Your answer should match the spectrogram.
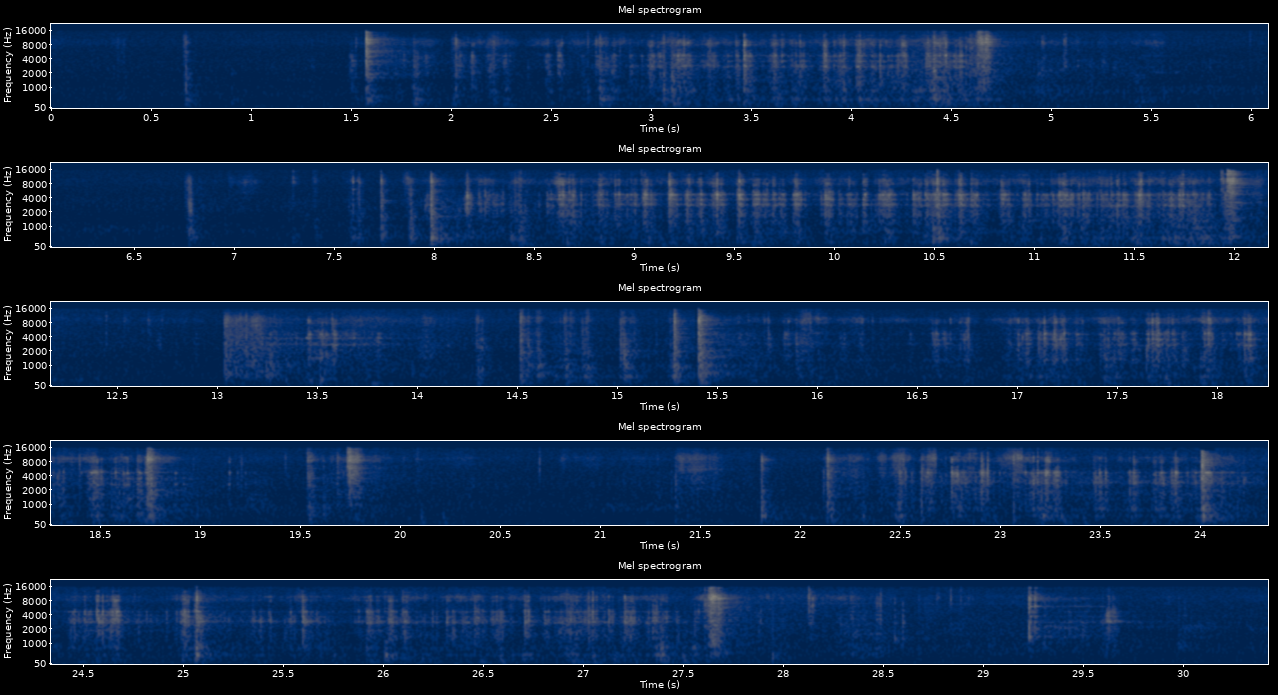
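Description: A screwdriver turning screws out of a laser printer's sheet-metal rear panel: stretches of scraping, clicking and squeaking as each screw is backed out, with quiet gaps between screws.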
